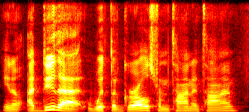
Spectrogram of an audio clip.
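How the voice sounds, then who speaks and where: A man in his thirties talks in an earnest, reflective way on a casual faith podcast. His voice sits at an ordinary middle pitch. He keeps circling back with fillers and restarts. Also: steady tone, unhurried. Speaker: podcast co-host.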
